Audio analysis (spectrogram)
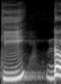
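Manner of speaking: slow કી, pause, then ડ; blended reading. Shown as a demonstration. Teacher reading the whole spelling with children, slowly sounded out. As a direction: stretch કી, then add ડ separately. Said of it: "આપણે આખો spelling વાંચીશું".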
